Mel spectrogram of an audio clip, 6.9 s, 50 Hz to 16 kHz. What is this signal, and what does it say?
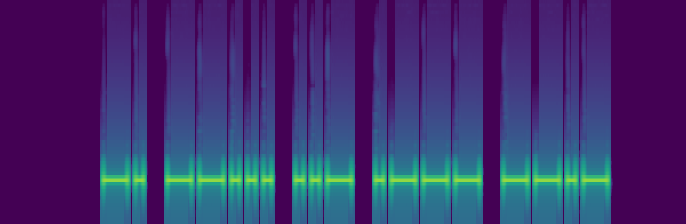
Morse code, heard as a keyed tone, about 15 wpm, 700 Hz. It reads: N7UJQ
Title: USA Call Signs - 5 Characters - 3x Character Spacing - 15wpm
